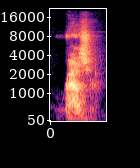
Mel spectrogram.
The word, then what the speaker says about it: Rauzer: A chess biography of Sesvolod, how do you pronounce his name? Rouser.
